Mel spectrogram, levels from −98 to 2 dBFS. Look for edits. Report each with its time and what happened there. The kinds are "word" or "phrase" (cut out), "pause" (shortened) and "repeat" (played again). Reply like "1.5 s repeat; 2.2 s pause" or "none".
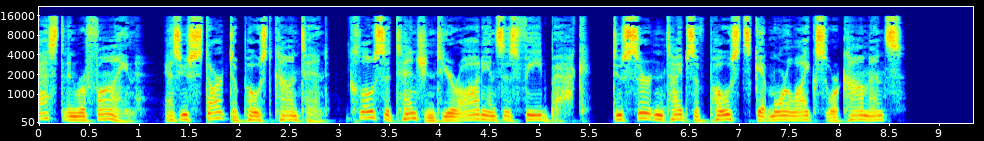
3.1 s word; 5.6 s pause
